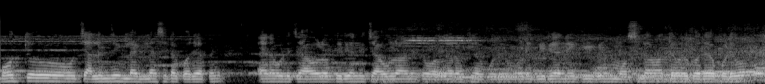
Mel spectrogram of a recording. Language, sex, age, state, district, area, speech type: Odia, male, 30-45, Odisha, Puri, urban, spontaneous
